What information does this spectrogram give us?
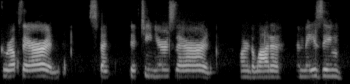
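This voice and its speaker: A woman's voice: medium pitch, flat delivery, unhurried, dry recording, narrow, tinny audio. A woman in her thirties whose first language is Russian, telling personal stories casually as an interview guest. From born near Chernobyl, emigrated as a child to California. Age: 30s. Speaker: interview guest, realtor and former firefighter.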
